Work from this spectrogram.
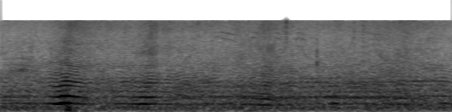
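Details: Bees busy at home, an even low buzzing drone of many insects, with one bee passing loudly close by early on before the hum settles back.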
